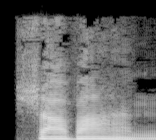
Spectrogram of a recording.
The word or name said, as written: chavannes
